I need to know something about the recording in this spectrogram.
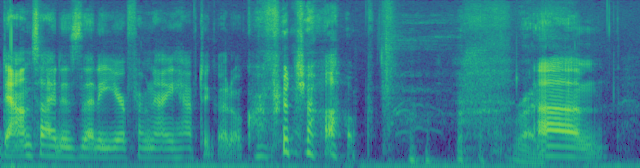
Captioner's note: both laugh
